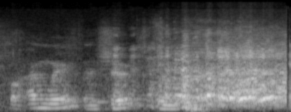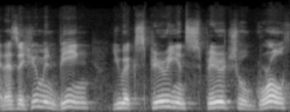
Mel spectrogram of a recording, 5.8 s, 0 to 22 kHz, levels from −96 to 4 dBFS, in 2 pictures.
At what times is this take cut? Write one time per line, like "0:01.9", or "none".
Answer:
0:02.9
